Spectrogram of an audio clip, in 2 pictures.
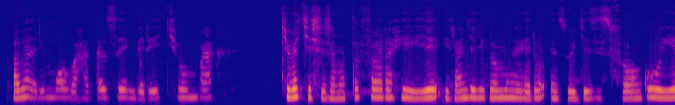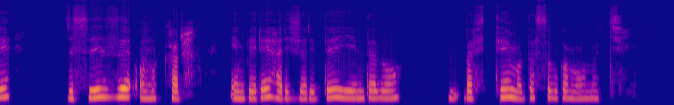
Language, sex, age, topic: Kinyarwanda, female, 18-24, education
